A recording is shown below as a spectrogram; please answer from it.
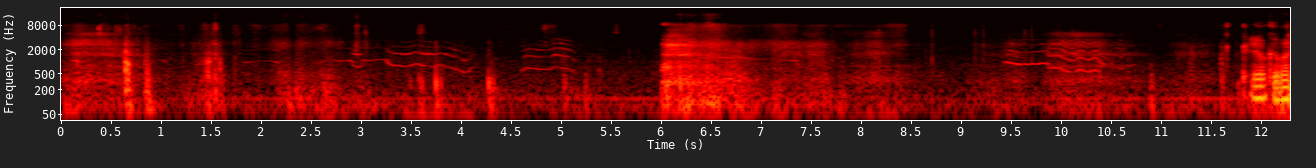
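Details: Newborn puppies give thin, wavering squeals with bright overtones, several short rising-and-falling whines scattered between clicks and soft shuffling, with a burst of broadband rustle midway.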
